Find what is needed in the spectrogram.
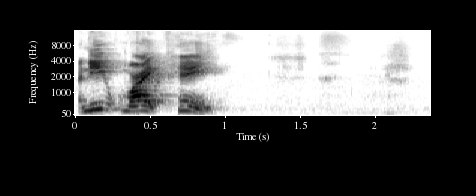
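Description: A man's voice for about the first second, words not made out, then quiet.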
